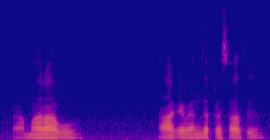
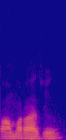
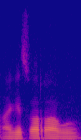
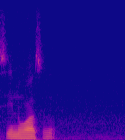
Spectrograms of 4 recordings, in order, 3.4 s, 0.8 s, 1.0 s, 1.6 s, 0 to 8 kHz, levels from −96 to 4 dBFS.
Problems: low volume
